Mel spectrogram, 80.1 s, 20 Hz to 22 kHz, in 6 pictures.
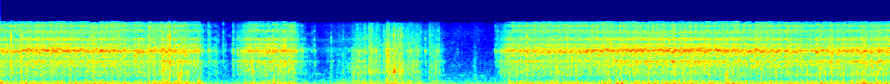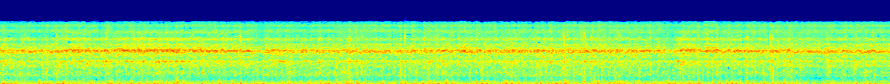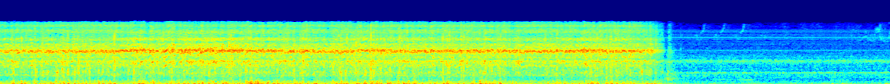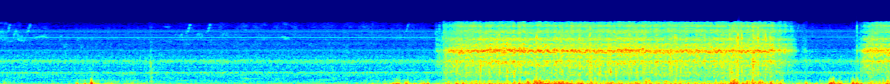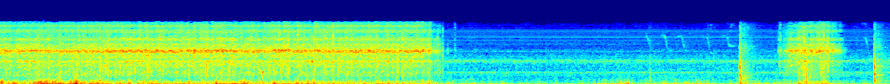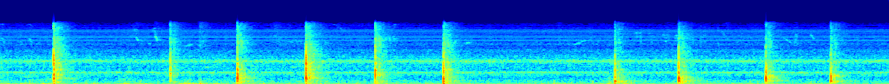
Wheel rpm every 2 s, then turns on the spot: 120, 70, 30, 20, 110, 110, 120, 110, 110, 110, 110, 120, 110, 110, 120, 120, 110, 110, 20, 0, 0, 0, 0, 60, 120, 100, 50, 110, 110, 100, 10, 0, 20, 0, 0, 0, 0, 0, 0, 0.
4-6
